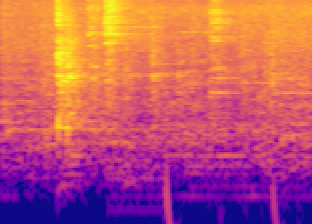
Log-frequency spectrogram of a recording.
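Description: Metal dishes and cutlery clinking. One sharp, ringing clink comes about half a second in, followed by lighter clinks and a few dull knocks.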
